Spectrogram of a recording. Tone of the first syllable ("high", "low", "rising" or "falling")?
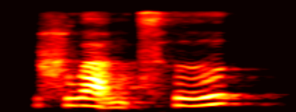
low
